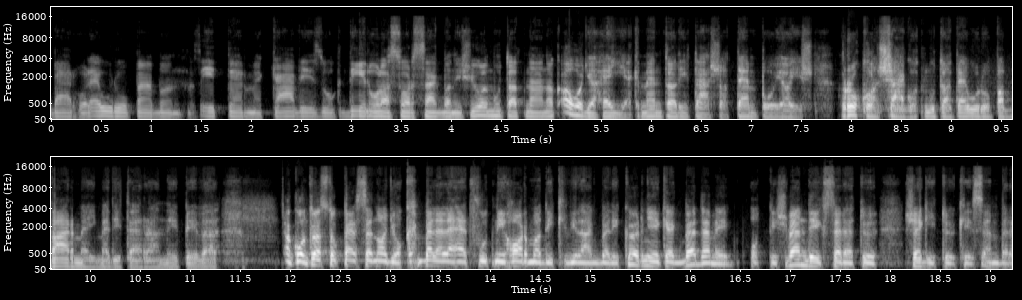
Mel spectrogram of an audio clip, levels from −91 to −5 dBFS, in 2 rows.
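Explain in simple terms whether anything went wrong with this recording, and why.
Two things went wrong. The first is channels drifting apart. The left and right sides were recorded by devices keeping slightly different time. Their gap grows slowly to about 7 milliseconds by the end. Mixed together, this gives a slow, swirling flanging sound throughout.

The second is the microphone volume stepped up. The calling software judged the microphone too quiet and turned it up suddenly. It happens twice, at 3.09 s just after "az éttermek kávézók", and at 5.19 s between "is jól mutatnának" and "a helyiek mentalitása tempója". Both the voice and the background jump louder together.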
